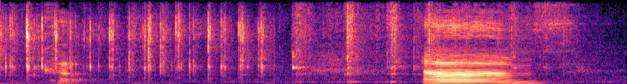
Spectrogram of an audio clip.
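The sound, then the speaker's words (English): Paper question slips rustle and rattle quickly inside a cup as it is shuffled for about two seconds, fairly busy, followed by a short, loud sustained vocal sound. “I was shuffling the cup of questions.”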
